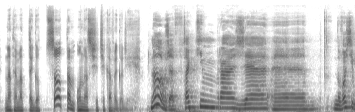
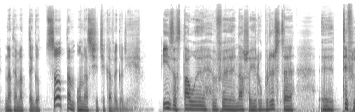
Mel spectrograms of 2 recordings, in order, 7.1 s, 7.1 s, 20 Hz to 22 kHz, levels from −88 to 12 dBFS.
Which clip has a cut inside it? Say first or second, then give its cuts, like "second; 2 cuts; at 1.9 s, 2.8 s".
first; 1 cut; at 2.9 s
